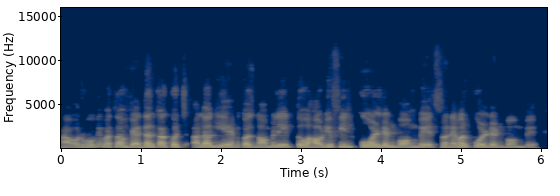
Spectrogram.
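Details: Adult speaker; normal voice.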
